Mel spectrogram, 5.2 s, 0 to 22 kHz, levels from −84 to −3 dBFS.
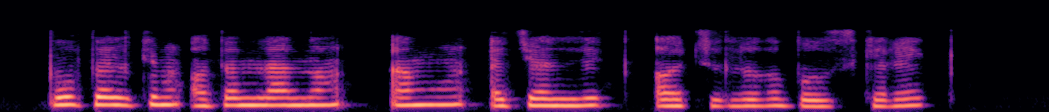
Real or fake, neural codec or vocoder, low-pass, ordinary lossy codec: fake; codec, 16 kHz, 4 kbps, FreqCodec, smaller model; 7.2 kHz; Opus, 64 kbps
